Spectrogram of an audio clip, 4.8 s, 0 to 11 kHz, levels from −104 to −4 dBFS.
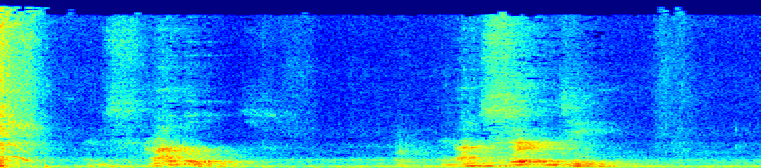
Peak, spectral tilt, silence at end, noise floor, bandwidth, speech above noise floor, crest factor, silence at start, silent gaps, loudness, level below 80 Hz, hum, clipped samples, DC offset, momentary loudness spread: -6 dBFS; -5.5 dB/octave; 0 s; -48 dBFS; 11 kHz; 23 dB; 22 dB; 0 s; none; -26 LUFS; -54 dBFS; none; under 0.1%; under 0.1%; 25 LU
